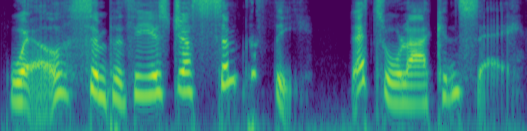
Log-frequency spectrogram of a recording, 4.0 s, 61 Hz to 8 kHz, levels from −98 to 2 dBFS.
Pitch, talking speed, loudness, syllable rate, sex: 225 Hz, 135 wpm, -21 LUFS, 4.3 syllables/s, female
